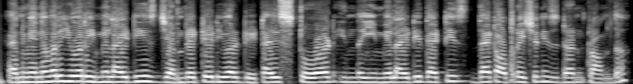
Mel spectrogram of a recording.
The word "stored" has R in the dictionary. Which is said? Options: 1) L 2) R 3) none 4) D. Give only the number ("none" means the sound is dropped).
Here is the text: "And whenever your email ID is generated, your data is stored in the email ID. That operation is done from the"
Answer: 2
